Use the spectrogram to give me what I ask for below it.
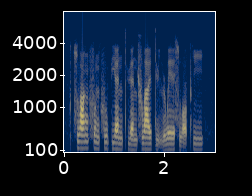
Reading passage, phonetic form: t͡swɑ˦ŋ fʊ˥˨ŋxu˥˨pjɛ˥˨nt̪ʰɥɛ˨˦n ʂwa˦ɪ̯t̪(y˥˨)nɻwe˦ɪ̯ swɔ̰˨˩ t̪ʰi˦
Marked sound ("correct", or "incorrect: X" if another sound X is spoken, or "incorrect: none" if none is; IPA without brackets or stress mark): incorrect: y̰˨˩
